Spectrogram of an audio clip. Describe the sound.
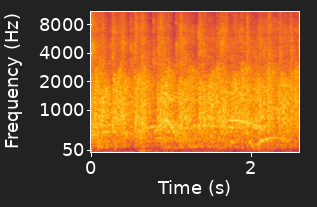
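A live audience in a hall with a chandelier applauds steadily and fairly loudly at a first recording before an audience, dense clapping filling the whole moment, with a few voices calling out and cheering underneath.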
